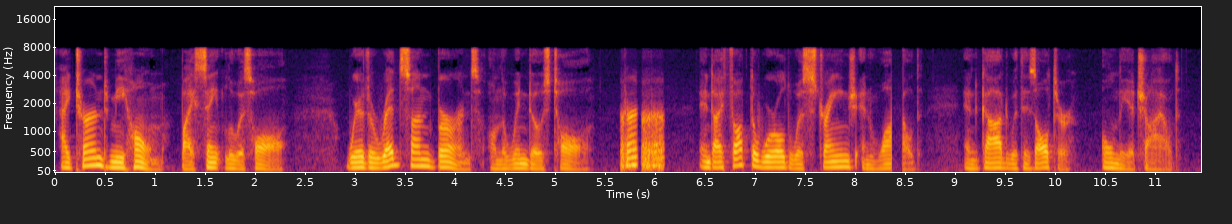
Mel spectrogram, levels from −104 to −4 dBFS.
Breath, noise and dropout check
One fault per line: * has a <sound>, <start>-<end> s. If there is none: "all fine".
* has a laugh, 5.7-6.1 s
* has a dropout, 8.4-8.5 s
